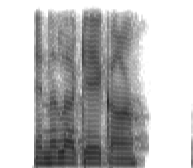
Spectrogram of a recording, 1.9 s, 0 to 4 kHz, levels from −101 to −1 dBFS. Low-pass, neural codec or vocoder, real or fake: 3.6 kHz; autoencoder, 48 kHz, 128 numbers a frame, DAC-VAE, trained on Japanese speech; fake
